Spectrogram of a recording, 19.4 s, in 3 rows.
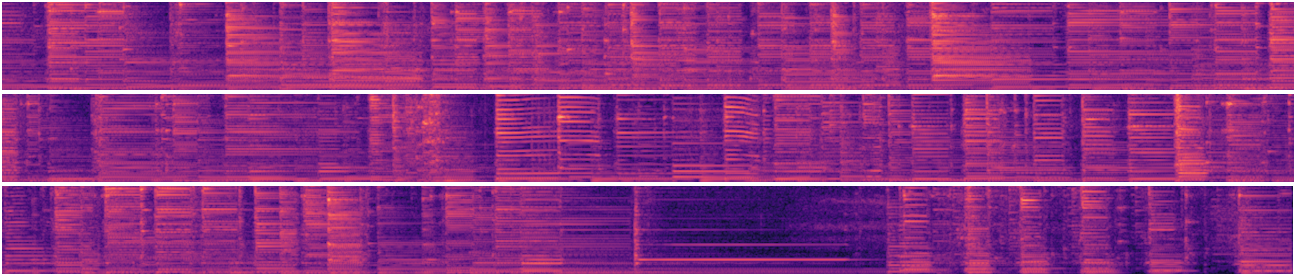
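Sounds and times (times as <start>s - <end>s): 
Martin acoustic guitars: 0.0s - 19.3s.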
